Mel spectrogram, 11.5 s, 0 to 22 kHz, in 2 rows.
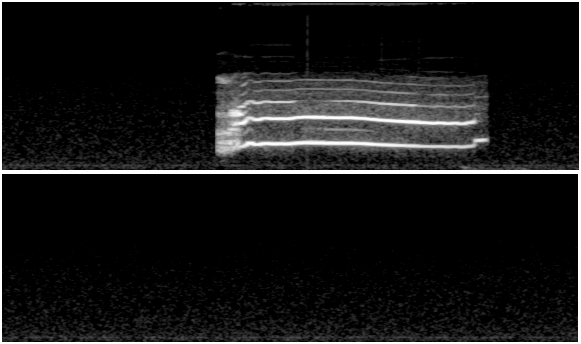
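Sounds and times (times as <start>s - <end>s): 
coyote howling: 2.2s - 4.9s.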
